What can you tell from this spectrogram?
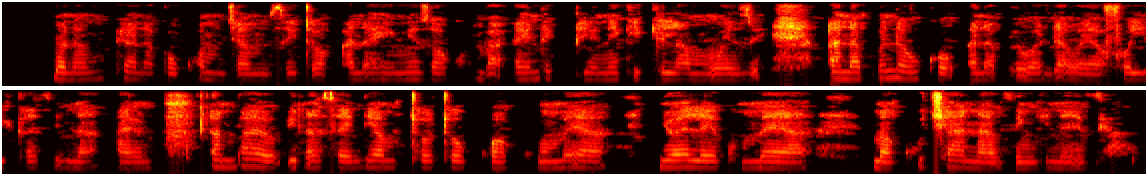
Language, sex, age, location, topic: Swahili, female, 18-24, Kisumu, health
